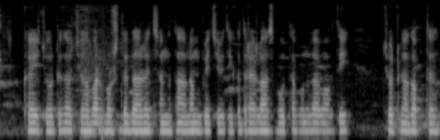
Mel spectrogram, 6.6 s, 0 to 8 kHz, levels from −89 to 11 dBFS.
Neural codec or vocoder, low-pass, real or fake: none; 7.2 kHz; real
